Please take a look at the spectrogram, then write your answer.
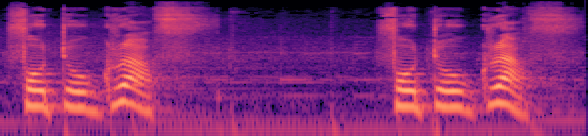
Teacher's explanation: The first syllable is stressed, ho. The second syllable is de-stressed. It becomes deaf. And the third syllable is a secondary stress. At somewhere in the middle, graph.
